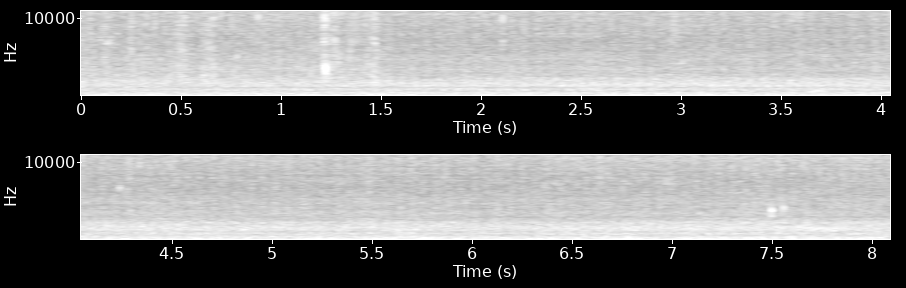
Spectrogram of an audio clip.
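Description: A motorboat engine running steadily, mixed with wind noise on the microphone.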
